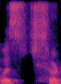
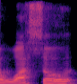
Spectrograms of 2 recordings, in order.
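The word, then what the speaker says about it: huaso: then he was tortured and murdered and that was sort of to create a statement that we will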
